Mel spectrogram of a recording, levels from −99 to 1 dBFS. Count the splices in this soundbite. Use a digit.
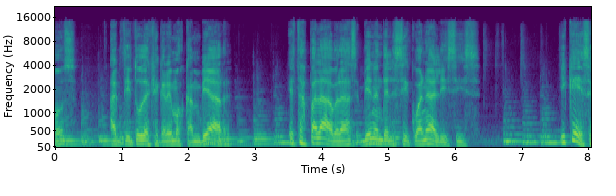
1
